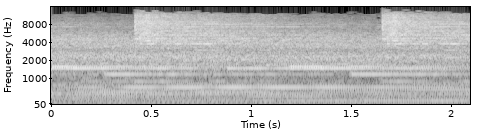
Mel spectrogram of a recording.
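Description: Heavy, progressive-metal style music: dense sustained chords held over a steady low bass note.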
